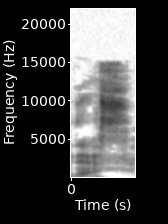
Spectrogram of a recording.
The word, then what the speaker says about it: desu: Hai, gakusei desu. And again, that u on the end of desu, that's a voiceless vowel. Don't pronounce that u.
